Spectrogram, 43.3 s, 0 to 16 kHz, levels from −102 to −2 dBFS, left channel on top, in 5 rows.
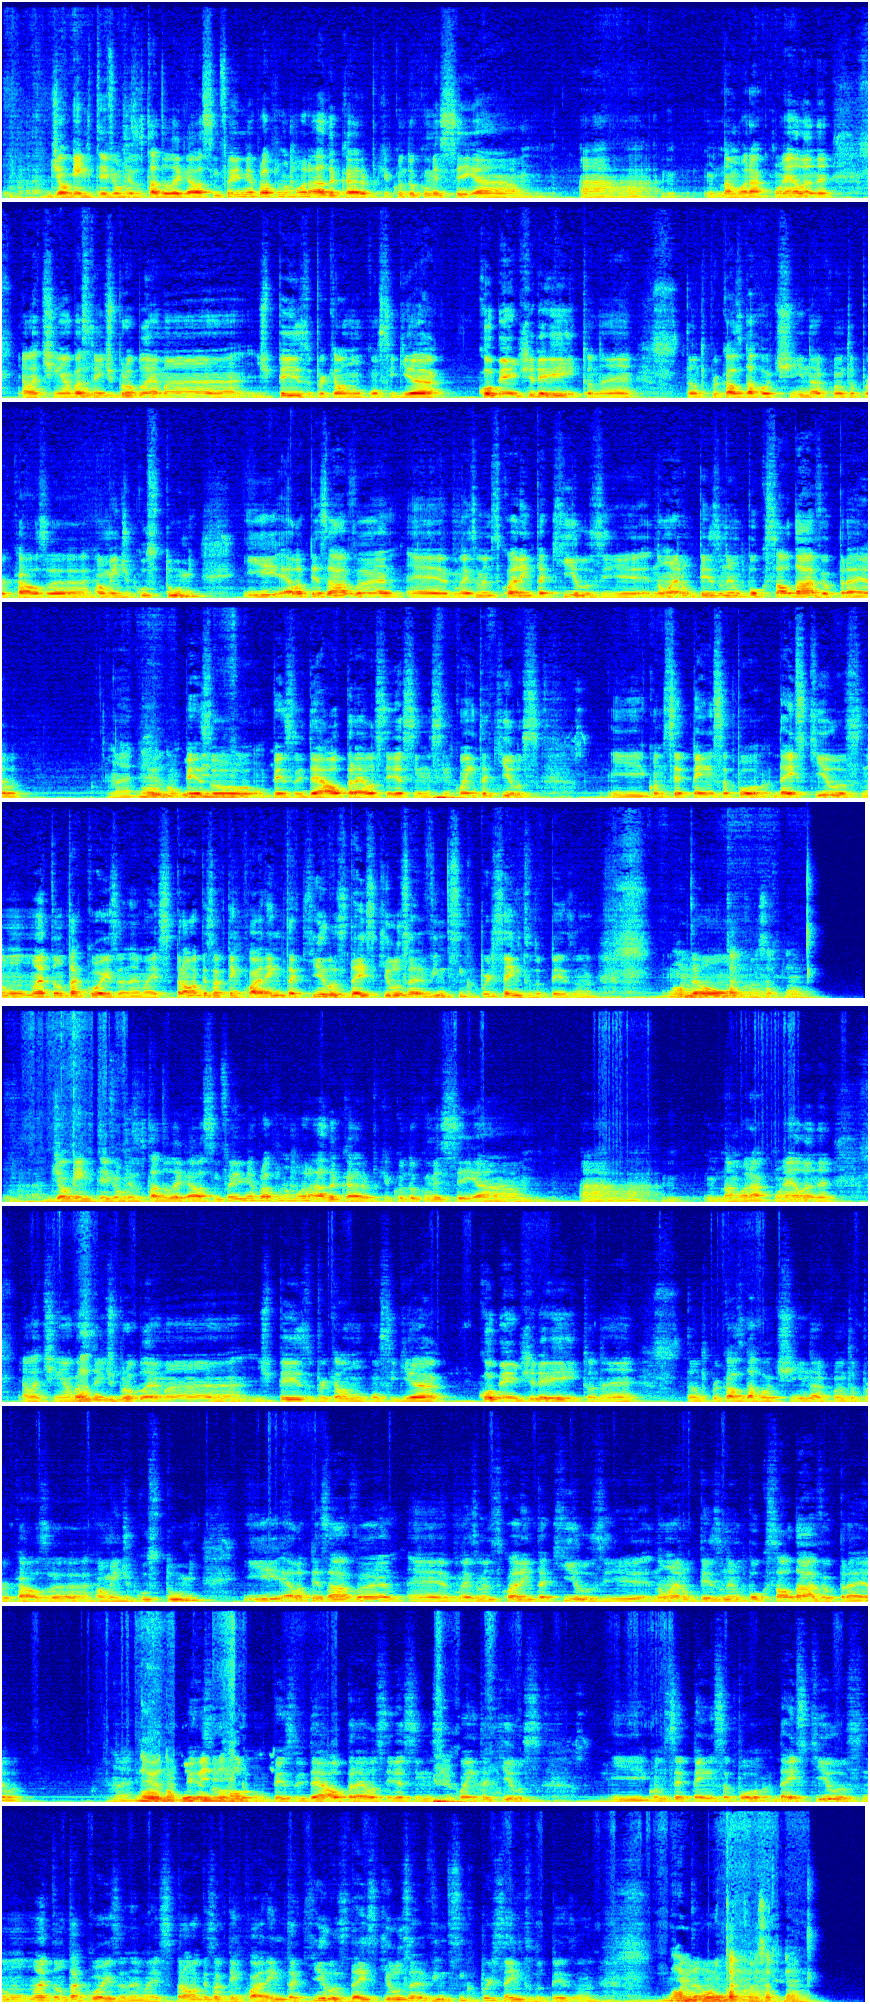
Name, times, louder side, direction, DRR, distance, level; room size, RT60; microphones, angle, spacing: voice 1, 0.0-5.4 5.8-6.7 7.0-8.4 8.9-13.1 13.4-26.2 27.0-27.3 27.8-31.6 32.0-42.0, left 4 dB, 85° left, 0.7 m, -25 dB
voice 2, 9.4-9.9 27.3-28.4 30.3-30.4 41.1-42.7, right 5 dB, 75° right, 0.3 m, -24 dB
2.5 x 2.1 x 3.6 m
head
